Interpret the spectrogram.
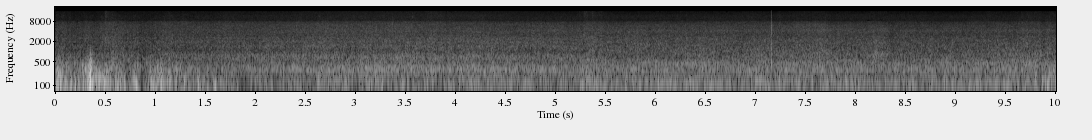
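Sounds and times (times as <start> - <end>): strong wind rushing: 0.0 - 2.0
wind buffeting microphone: 0.0 - 5.8, 7.8 - 10.0.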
